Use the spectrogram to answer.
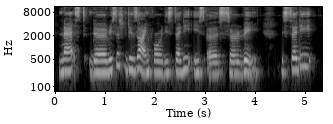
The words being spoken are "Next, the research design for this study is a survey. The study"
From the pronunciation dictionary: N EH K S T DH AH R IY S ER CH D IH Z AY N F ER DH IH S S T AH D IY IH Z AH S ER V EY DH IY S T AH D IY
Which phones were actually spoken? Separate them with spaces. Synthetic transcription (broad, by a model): N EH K S T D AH R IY S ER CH D IH Z AY N F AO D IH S S T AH D IY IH S AH S ER V EY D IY S T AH D IY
